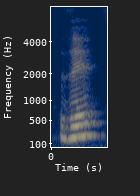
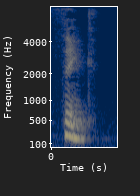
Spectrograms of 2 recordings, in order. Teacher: Donc là, vous pouvez distinguer le premier mot en TH, they. C'est une prononciation qui va mobiliser les cordes vocales, tandis que le mot think, c'est un TH un peu plus doux, où là, on ne va pas chercher dans la gorge à prononcer de façon plus accentuée en fait.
